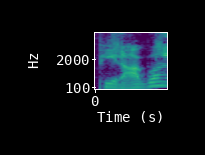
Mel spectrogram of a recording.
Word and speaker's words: piragua: In New York City, in some of the Latin American neighborhoods, they'll have piragua, which is sort of the same thing. It's like a And how do you pronounce it? – Piragua. – Piragua? – Piragua, yeah.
